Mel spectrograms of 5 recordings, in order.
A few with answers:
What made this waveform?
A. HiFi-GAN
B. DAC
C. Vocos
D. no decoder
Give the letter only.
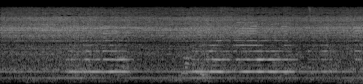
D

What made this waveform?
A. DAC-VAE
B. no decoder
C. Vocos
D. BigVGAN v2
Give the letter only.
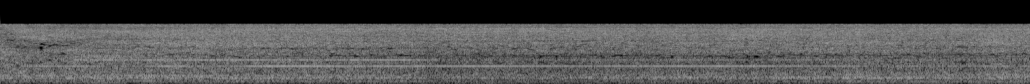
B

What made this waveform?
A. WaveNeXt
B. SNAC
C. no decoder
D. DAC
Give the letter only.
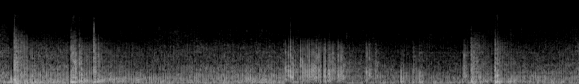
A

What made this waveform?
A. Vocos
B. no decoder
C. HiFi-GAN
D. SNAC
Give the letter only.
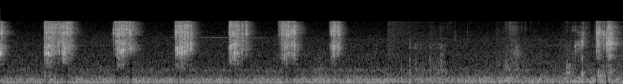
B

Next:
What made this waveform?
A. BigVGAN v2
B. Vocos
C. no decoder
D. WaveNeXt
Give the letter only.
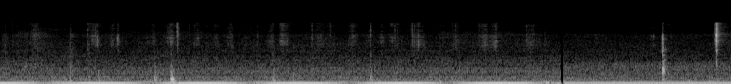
C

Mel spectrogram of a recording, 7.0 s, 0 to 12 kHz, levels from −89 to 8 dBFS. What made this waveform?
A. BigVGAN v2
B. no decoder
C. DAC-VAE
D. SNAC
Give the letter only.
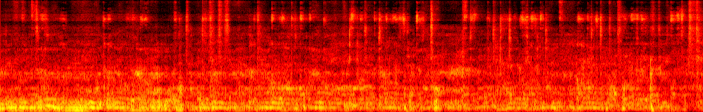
D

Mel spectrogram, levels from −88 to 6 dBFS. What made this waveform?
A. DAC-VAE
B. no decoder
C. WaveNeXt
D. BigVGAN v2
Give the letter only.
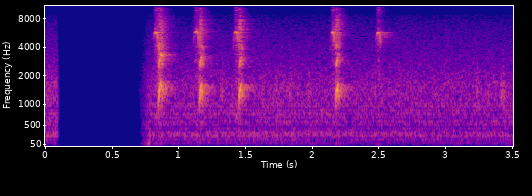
B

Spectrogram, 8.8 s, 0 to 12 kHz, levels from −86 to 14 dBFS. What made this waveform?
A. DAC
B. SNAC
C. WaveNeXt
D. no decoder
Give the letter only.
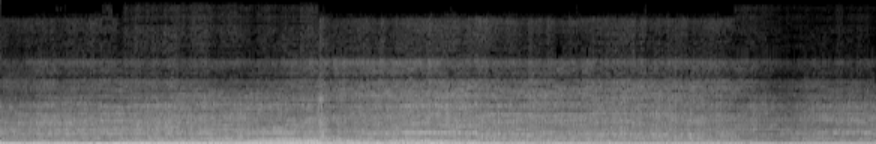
B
